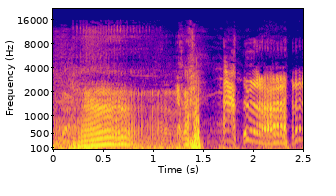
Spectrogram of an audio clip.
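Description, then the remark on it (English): A human voice imitates a panther's call: a long, loud, low growling roar, then two shorter wavering yowls that rise and fall in pitch. “What would that animal's mini call sound like? So the panther.”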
